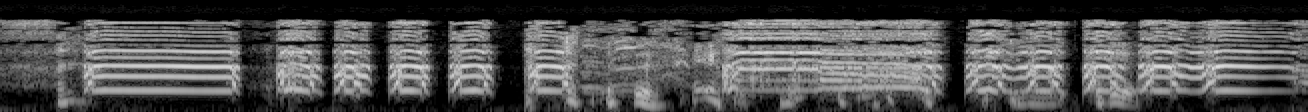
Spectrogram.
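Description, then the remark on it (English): A rubber chicken toy with a cartoon-like head squawks loudly, first in a quick run of short, honking bursts, then in longer, strained, wheezing squeals, with no talking. “They didn't even make an authentic-looking chicken head on this rubber chicken.”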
